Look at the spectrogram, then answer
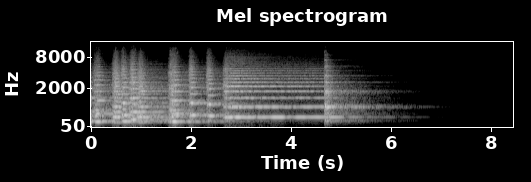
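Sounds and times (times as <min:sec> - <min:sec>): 
violins: 0:00.0 - 0:05.8.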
